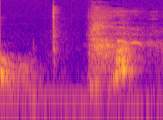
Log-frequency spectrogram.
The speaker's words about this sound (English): Sorry about that. Vinyl wanted to say something. It's my dog.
